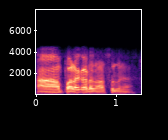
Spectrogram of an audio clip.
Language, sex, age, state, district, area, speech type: Tamil, male, 18-30, Tamil Nadu, Kallakurichi, urban, conversation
